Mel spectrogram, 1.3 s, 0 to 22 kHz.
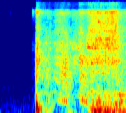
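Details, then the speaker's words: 2005 Ford Fiesta with a faulty key barrel causing intermittent starting, now fitted with a basic push-start switch, started with ignition on and the button pressed: silence, then the engine catches instantly and settles into a steady running note. Clean, healthy start. "button job done see now car start"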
